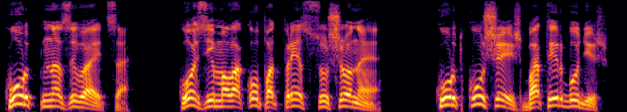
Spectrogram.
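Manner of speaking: put-on high loud shout with a Kazakh accent; shouting over machinery. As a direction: yell it over the train noise. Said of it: "прокричал старый милиционер".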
